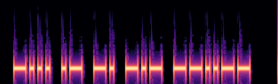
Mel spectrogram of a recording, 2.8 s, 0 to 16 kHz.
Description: Morse code, heard as a keyed tone, about 30 wpm, 700 Hz. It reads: BANK,
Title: Pangram Challenge v2 - 30wpm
